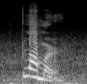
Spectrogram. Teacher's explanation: b becomes silent over here and we call that this as plumber with two syllables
